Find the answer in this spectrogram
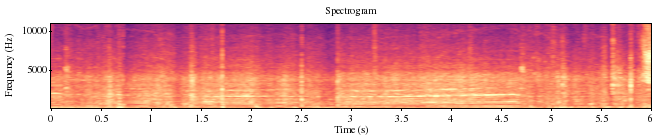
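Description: Skoda World Rally Car's turbocharged four-cylinder engine running hard at fairly steady revs, heard from inside the cabin, with a change in engine pitch about five seconds in.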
